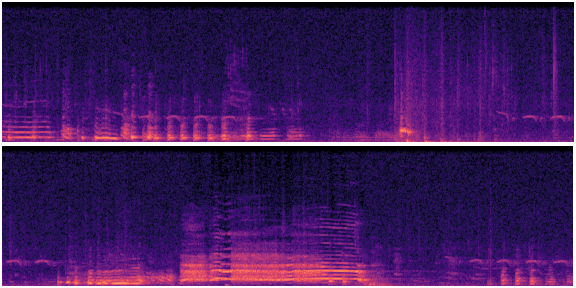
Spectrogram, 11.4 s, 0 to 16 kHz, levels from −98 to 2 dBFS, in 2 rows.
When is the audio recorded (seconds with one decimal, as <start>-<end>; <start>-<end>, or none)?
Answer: 0.0-11.4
